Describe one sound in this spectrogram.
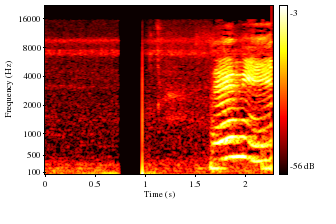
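A young girl shouts excitedly up close.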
